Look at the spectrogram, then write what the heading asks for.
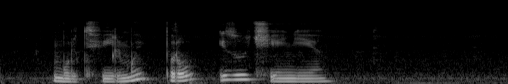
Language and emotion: Russian, neutral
